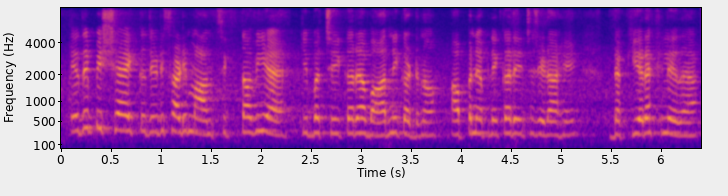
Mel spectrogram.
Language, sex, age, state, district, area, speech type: Dogri, female, 18-30, Jammu and Kashmir, Jammu, rural, spontaneous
